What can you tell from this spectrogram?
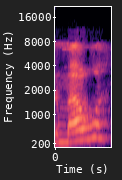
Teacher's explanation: غین موٹا پڑا جاتا ہے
